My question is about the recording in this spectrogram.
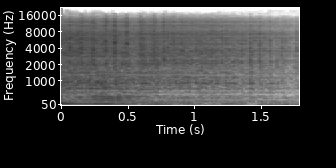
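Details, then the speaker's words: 1963 Mercury Comet, V8 260, first start attempt since about 1995, rat-infested: starter whirs freely and winds down with no engine cranking; Bendix won't engage the flywheel, starter must come off. Starter drive not engaging. "just don't quite jump in there it doesn't that Bendix ain't one to work uh we got to get that starter off"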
